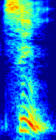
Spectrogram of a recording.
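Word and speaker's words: scene: এস এর পর সি থাকলে সি এর উচ্চারণ হয় না। যেমন এস সি আই ই এন সি ই সাইন্স এস সি ই এন ই সিন এম ইউ এস সি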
